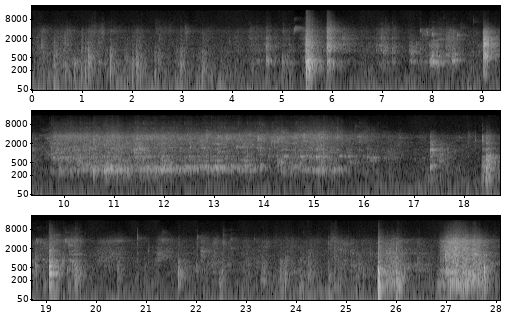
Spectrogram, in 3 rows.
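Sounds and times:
water splashing into bucket: 9.6 - 16.3.

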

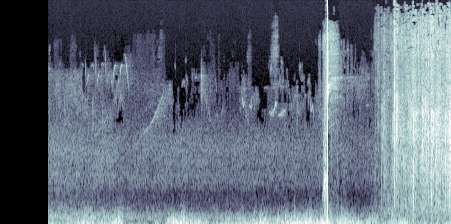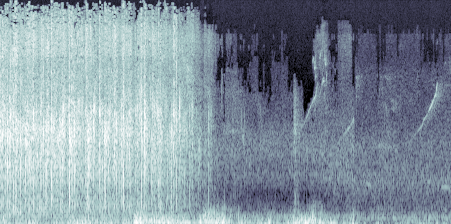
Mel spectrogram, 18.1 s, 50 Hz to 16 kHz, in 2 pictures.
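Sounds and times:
golf driver striking ball: 6.5 - 6.8.

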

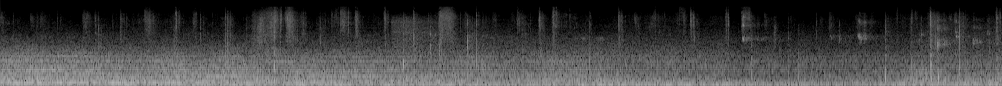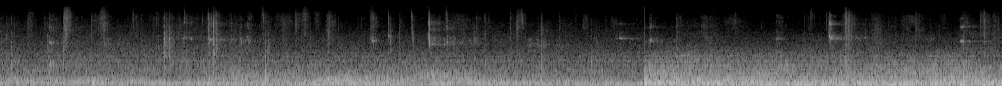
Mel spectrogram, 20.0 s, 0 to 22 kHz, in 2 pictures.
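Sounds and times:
tennis ball hits and bounces: 8.8 - 13.2
low rumble: 16.4 - 20.0.

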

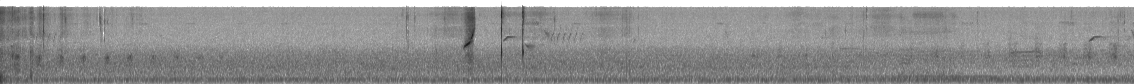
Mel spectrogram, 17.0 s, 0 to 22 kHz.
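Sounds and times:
loud rising chirp: 7.0 - 7.2.

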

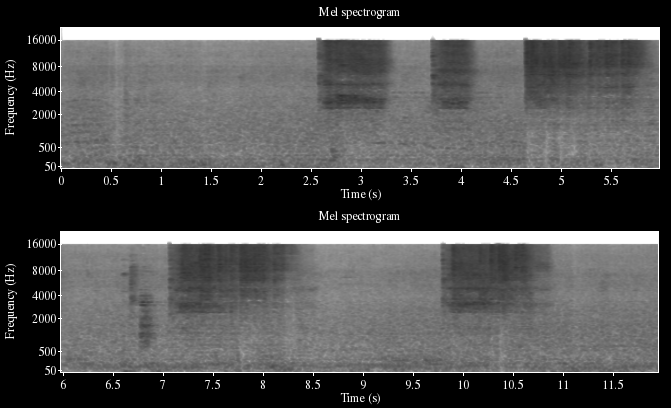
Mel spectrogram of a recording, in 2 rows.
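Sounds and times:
welding arc hissing: 2.6 - 6.0, 7.0 - 8.6, 9.8 - 11.0
steady low rumble: 3.3 - 11.9.

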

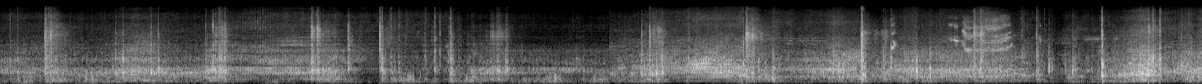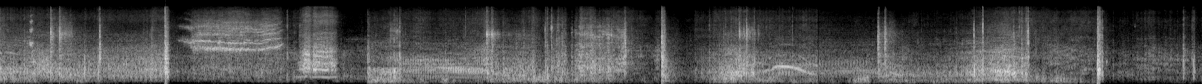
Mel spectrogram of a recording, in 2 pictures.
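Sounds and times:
skateboard clacks: 0.0 - 24.0
skateboard wheels rolling on concrete: 0.0 - 24.0
high screeches: 8.9 - 10.2, 13.8 - 15.4.

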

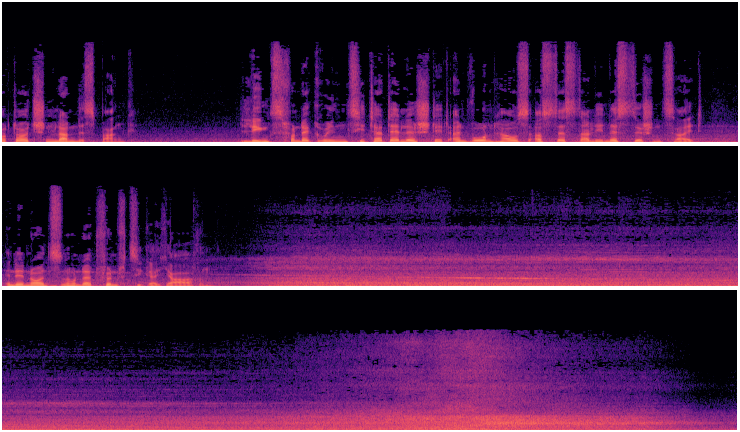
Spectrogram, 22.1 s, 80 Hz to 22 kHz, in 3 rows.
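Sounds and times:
tram rumbling: 1.4 - 22.0
car passing: 9.4 - 22.0
tram motor whine: 9.4 - 22.0.

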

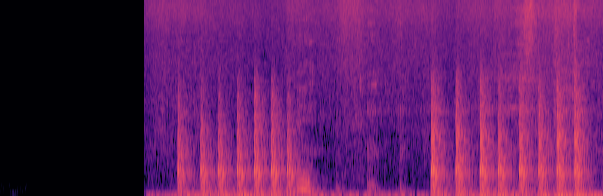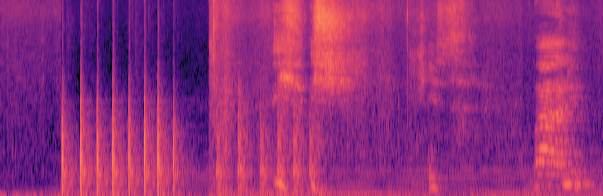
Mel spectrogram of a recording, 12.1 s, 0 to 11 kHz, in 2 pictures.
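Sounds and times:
rapid knocking on a door: 1.7 - 3.2, 4.3 - 6.0, 6.6 - 9.1.

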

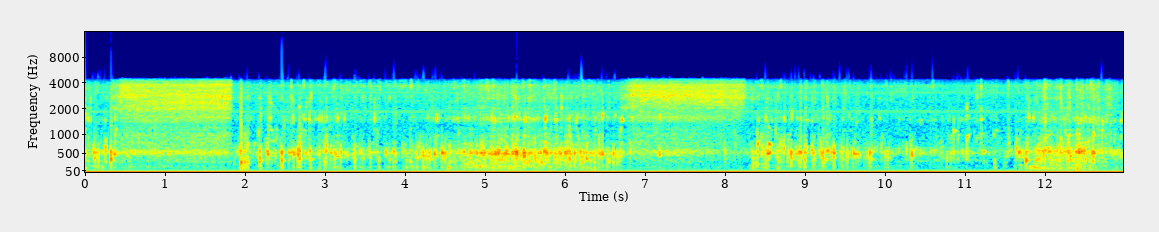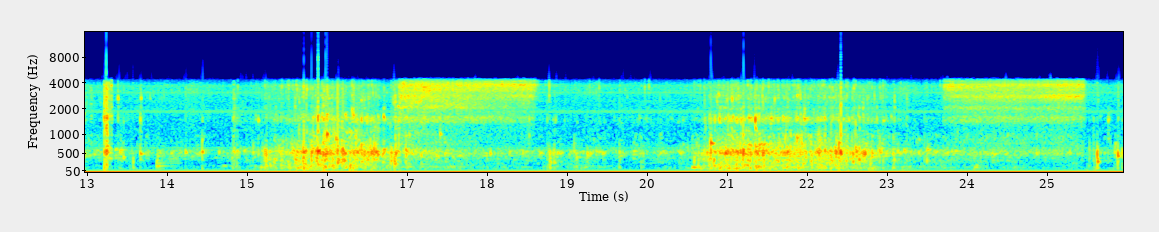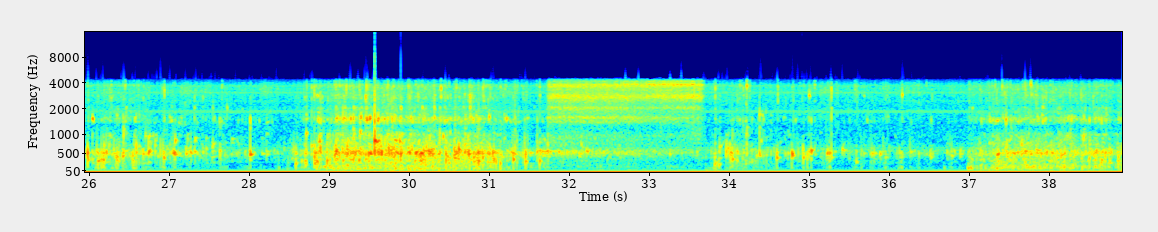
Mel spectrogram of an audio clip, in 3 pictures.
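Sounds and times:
regulator inhale hiss: 0.3 - 1.9, 6.7 - 8.4, 16.8 - 18.8, 23.7 - 25.7, 31.6 - 33.8
diver exhaling bubbles: 1.8 - 6.9, 8.3 - 13.5, 15.0 - 17.6, 20.5 - 23.3, 25.6 - 27.8, 28.6 - 32.3, 36.8 - 38.9.

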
